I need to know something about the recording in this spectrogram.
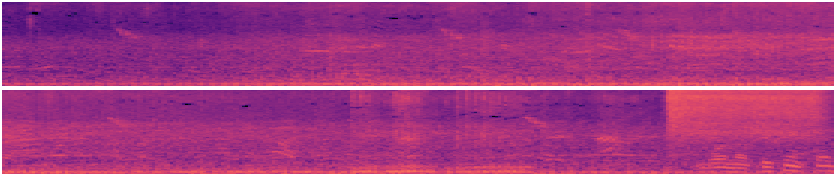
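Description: A bus engine rumbles steadily nearby.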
